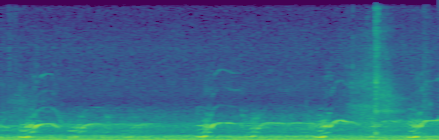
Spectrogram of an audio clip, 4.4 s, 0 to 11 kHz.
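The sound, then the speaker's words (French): Recorded whale song from track 4 of a record, rising and falling in a repeating sequence of moans and upswept cries, with low pulses recurring about every second, distant and echoing over a steady underwater rumble. “on va écouter un autre chant du disque de Penn et McVeigh, la plage 4, la baleine distante”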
